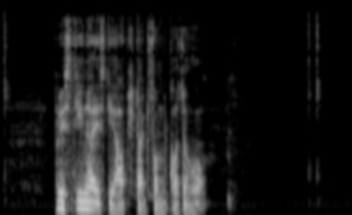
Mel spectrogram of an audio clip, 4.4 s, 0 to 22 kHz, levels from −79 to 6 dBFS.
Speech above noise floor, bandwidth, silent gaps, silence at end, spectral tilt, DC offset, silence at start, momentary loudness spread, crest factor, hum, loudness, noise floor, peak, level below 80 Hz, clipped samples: 55 dB; 16.5 kHz; none; 1.55 s; -5.5 dB/octave; under 0.1%; 0.7 s; 9 LU; 20 dB; none; -21 LUFS; -75 dBFS; -2 dBFS; -58 dBFS; under 0.1%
